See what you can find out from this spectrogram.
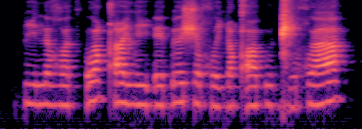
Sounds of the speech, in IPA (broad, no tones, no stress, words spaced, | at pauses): pinɘ ʁʷɐt͡sʼo qʼi liʔe ɓɘʃɘ χʷeʎuqʼo ɠuɡ͡ǁiχʷa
